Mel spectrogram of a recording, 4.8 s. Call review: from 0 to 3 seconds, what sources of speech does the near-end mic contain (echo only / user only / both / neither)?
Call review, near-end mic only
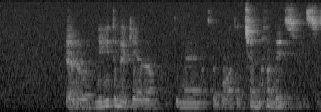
echo only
